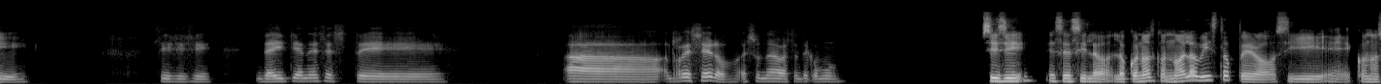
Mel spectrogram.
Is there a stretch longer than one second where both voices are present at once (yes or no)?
no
